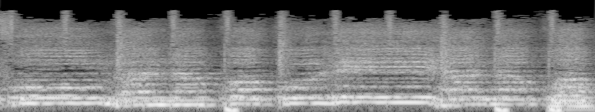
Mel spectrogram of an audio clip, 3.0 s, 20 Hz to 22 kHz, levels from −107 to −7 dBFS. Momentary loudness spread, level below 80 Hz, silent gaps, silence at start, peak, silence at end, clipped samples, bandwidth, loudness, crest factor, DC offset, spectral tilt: 2 LU; -30 dBFS; none; 0 s; -4 dBFS; 0 s; under 0.1%; 16 kHz; -19 LUFS; 14 dB; under 0.1%; -5 dB/octave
